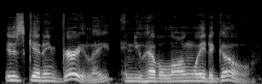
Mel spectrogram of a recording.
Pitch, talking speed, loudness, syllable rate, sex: 155 Hz, 295 wpm, -17 LUFS, 6.1 syllables/s, male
